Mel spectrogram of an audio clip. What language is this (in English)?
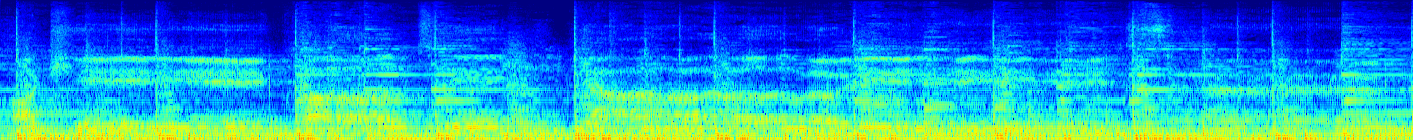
Turkish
